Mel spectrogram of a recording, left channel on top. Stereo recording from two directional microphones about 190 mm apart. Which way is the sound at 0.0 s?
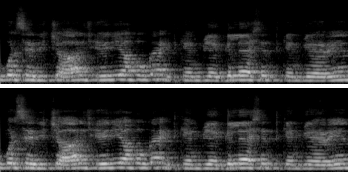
10° right (ahead or behind).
